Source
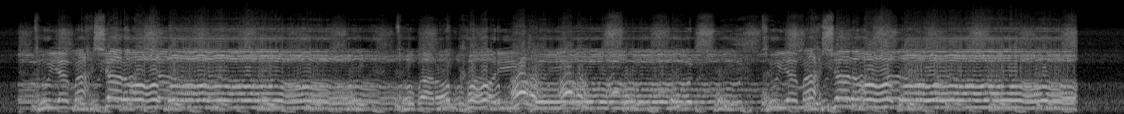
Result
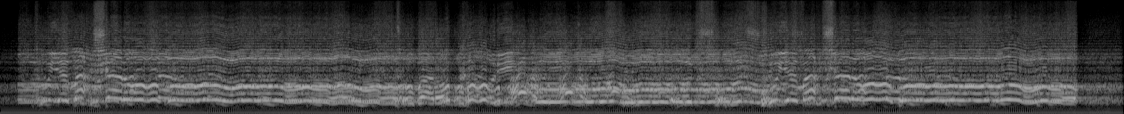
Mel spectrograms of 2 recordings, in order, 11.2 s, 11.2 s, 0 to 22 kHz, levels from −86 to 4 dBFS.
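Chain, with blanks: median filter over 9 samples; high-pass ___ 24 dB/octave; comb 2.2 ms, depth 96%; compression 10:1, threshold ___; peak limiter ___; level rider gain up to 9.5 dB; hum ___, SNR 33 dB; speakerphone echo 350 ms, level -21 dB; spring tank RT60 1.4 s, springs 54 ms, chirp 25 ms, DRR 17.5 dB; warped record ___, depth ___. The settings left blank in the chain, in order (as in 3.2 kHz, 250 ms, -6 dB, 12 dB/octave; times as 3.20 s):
560 Hz, -36 dBFS, -30.5 dBFS, 50 Hz, 45 rpm, 100 cents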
